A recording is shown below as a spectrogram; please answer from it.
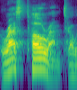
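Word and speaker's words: restaurant: 이거 restor랑이라고 발음하면 돼요, 안 돼요? 안 돼요. restorant라고 해야 돼요.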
